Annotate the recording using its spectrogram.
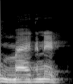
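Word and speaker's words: magnet: इसका आपका कुछ अफवाह जैसे की मैग्नेट इसमें जी को पढ़ा जाता है यानी इन शब्दों के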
